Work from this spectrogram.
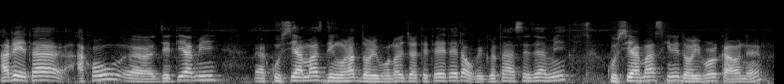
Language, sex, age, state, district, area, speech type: Assamese, male, 60+, Assam, Nagaon, rural, spontaneous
